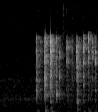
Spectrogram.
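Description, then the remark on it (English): Rapid typing on a computer keyboard starts after a brief quiet moment, with a quick run of sharp, clicky keystrokes in an uneven rhythm, moderately loud, with no voices. “No, but I can hear you typing like a madman.”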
